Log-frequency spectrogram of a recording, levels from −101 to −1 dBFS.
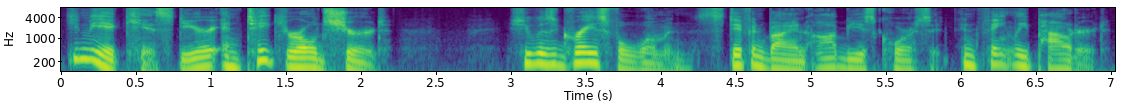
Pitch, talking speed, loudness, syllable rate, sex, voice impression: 125 Hz, 195 wpm, -18 LUFS, 5.5 syllables/s, male, masculine, adult-like, slightly muffled, slightly refreshing, sincere, friendly, slightly elegant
